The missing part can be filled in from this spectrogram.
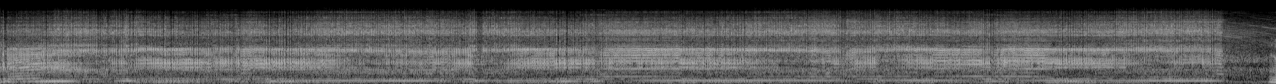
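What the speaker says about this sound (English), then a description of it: "So now I'm just gonna go in here and start grinding this out." A power grinder works out the inside of a 360 Magnum throttle body in a continuous loud, high whine, its pitch wavering slightly as it bites into the metal, running close and steady until it winds down at the end.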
